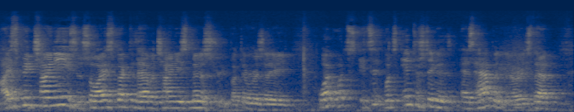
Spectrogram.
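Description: A man's voice: sits high, animated, a little fast. A man in his sixties, raised in Taiwan, giving a guest sermon as a pastor, telling stories casually with many fillers and restarts. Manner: conversational, with frequent fillers and restarts, gesturing while speaking. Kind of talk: informal sermon storytelling. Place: church sanctuary, indoors. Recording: echoey church hall, distant mic.

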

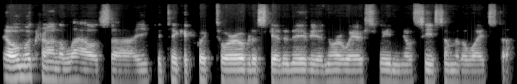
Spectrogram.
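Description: An American man with a fairly low voice and little pitch movement chats as a podcast guest. He is friendly and fills his sentences with ums and small restarts. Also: flat delivery, normal speed, mellow, rough recording. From United States. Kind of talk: casual interview talk.

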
